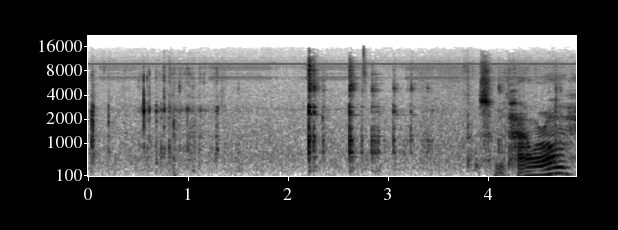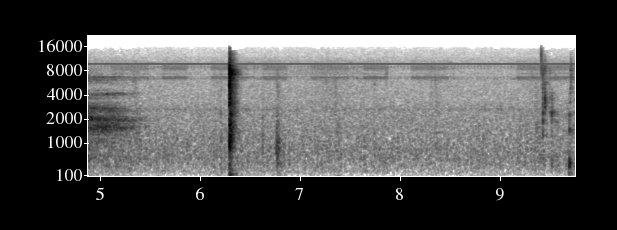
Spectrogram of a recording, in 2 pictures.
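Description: A glass bottle clinks and knocks as it turns.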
